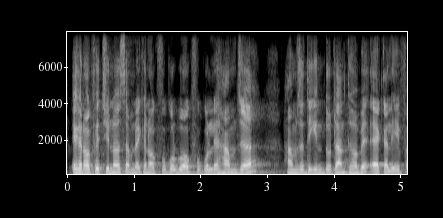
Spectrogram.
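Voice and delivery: ordinary delivery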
